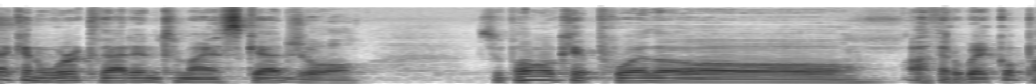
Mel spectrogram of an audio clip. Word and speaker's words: schedule: Schedule es horario y empieza con S, C, H, pero la pronunciación sk, schedule, es una de las palabras un poco más complicadas de pronunciar en inglés.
